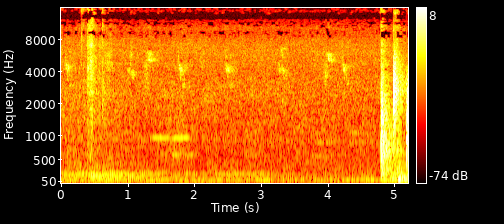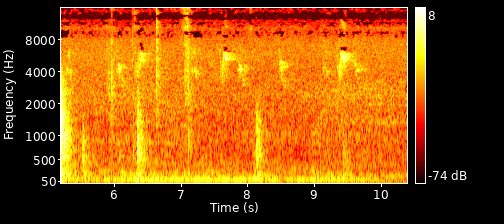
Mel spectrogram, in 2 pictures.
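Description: A pool shot: the cue strikes the cue ball about five seconds in, with a quick run of sharp clacks as the billiard balls hit each other. Several lighter single clicks follow over the next few seconds as the balls knock together and against the cushions. Faint bird chirps are heard throughout.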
